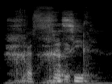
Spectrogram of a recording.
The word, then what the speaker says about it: Hasidic: I always hear it spelled like sounding Hasidic, and then when I looked at the spelling of it, especially in a lot of like Jewish publications, it's sort of spelled Chesedich, which I'm sure has a lot to do with Yiddish pronunciation. – Oh, the ch, it's like the ch thing, right? – Yeah, Hasidic. Chutzpah.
